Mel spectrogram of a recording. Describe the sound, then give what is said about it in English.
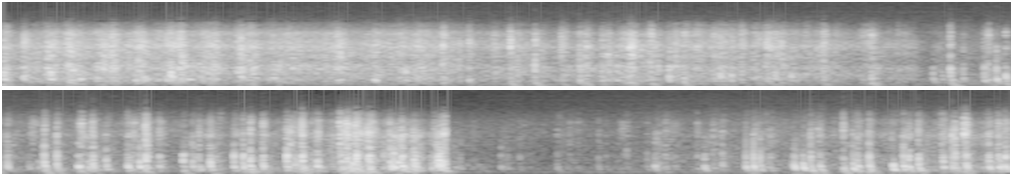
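Rapid clip-clop of horse hooves at a steady gallop as a rider takes the horse through a valley along a small creek running parallel to the road, over a dense rushing background, loud, easing to sparser, quieter hoofbeats near the end; no one speaks. “Rod rides through the valley and takes his horse along a small creek that runs parallel to the road”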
